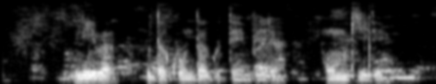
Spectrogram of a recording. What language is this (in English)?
Kinyarwanda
